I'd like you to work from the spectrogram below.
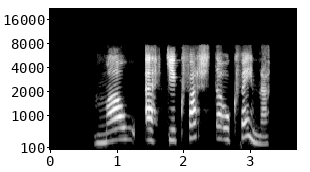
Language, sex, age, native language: Icelandic, female, 9, Icelandic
